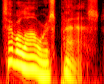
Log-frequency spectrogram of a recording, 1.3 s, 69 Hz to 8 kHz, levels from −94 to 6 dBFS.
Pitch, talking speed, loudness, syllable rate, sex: 160 Hz, 140 wpm, -15 LUFS, 5.1 syllables/s, male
